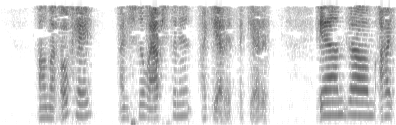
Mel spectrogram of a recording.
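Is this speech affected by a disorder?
Yes: cleft palate; congenital.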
